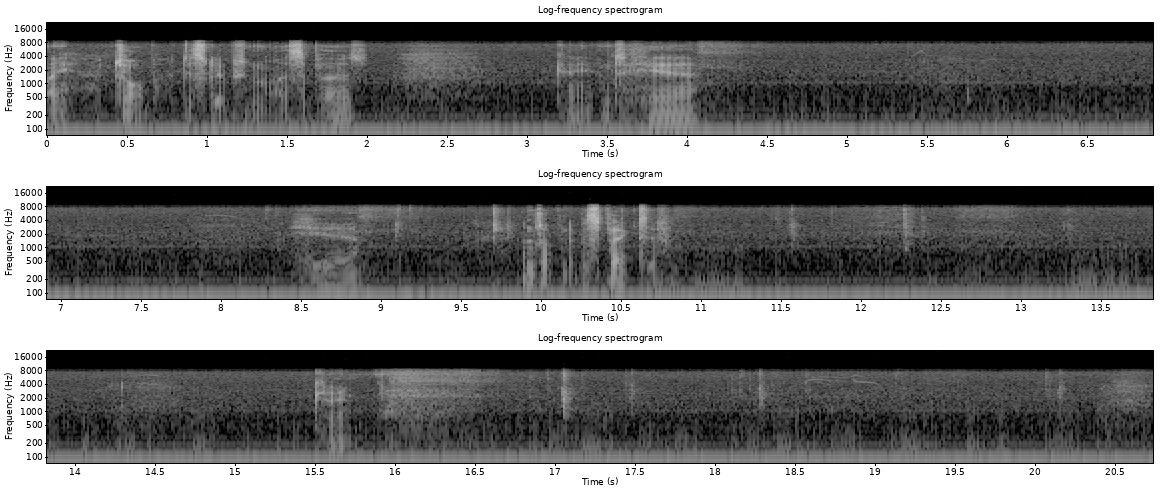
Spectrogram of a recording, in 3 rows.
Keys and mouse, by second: 0.0-5.1 shift+drag, 7.0-9.8 shift+drag, 11.5 p, 12.5-13.8 alt+middle drag, 14.5 F3, 15.0-17.6 alt+middle drag, 18.8 alt+middle click, 20.0 middle click.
